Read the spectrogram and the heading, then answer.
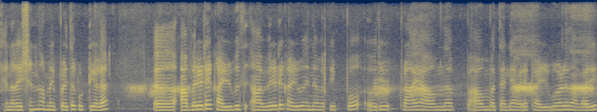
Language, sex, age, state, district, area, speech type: Malayalam, female, 18-30, Kerala, Thiruvananthapuram, rural, spontaneous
